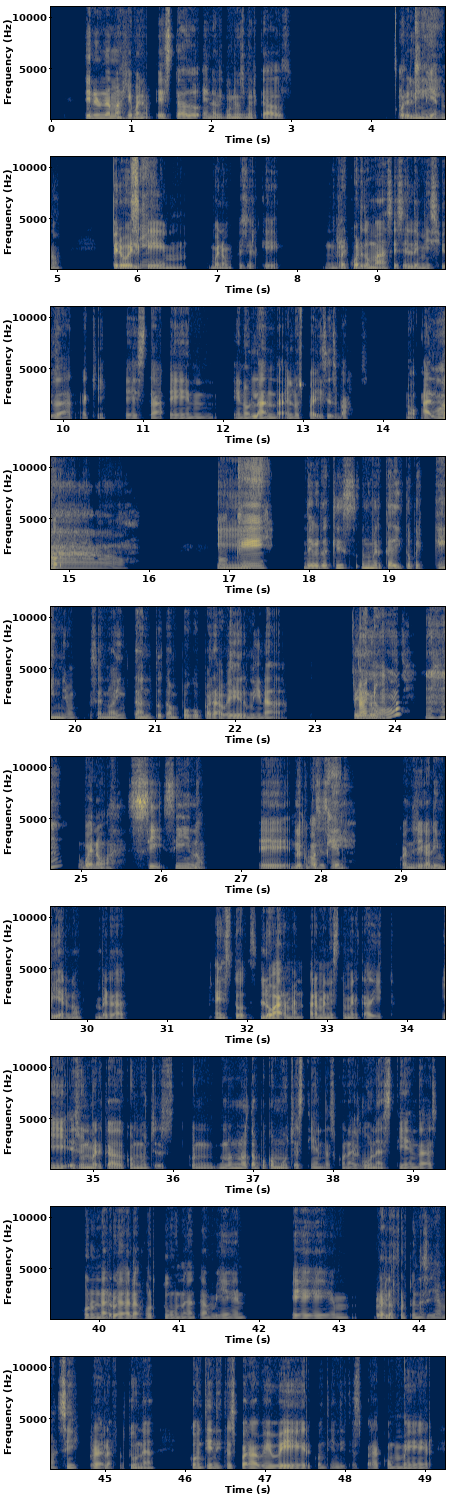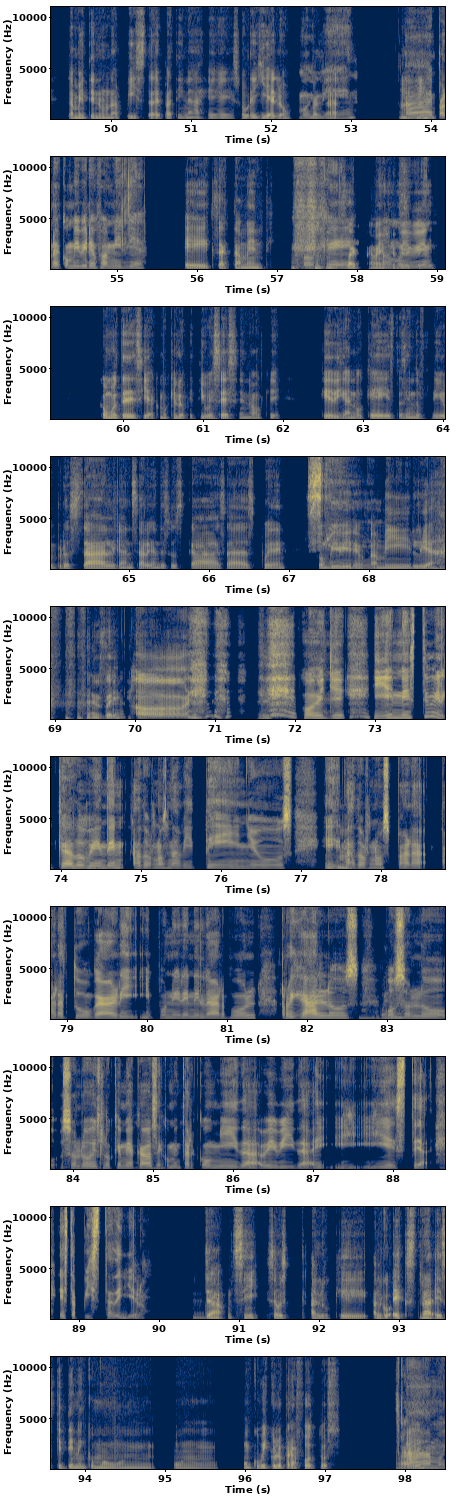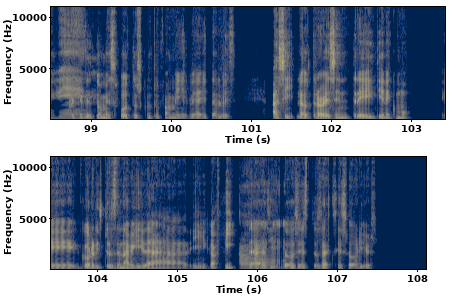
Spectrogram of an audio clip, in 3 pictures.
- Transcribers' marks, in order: tapping; surprised: "¡Guau!"; other background noise; chuckle; chuckle; chuckle
- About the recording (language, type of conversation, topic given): Spanish, podcast, ¿Cuál es un mercado local que te encantó y qué lo hacía especial?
